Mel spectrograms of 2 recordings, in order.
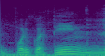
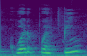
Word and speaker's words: puerco espín: ¿Cómo se dice? ¿Cuerpo espín o puerco espín? Es puerco, porque es un puerquito.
